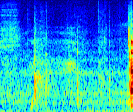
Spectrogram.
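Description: A quiet pause in a small room, with a small click about half a second in and a couple of fainter ticks later, like objects being handled on a table.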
